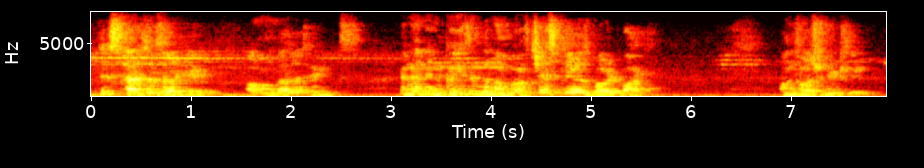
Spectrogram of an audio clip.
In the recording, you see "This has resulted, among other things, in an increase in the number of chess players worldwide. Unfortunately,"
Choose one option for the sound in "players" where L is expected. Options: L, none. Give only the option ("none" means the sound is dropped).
L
